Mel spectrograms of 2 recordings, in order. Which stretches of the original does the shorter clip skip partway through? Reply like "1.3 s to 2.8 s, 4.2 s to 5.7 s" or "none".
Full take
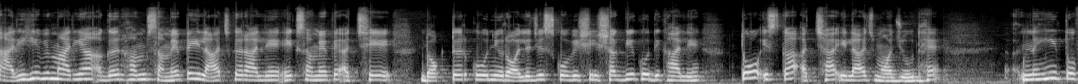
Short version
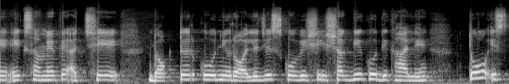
none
